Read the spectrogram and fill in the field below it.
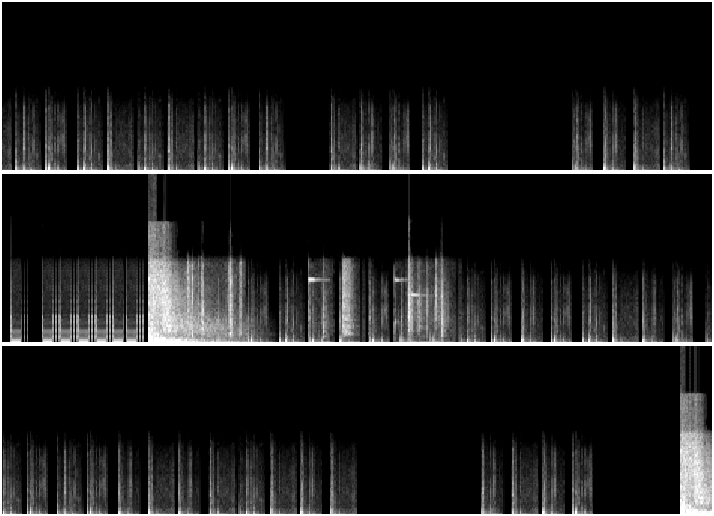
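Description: Quick footsteps clang on metal grating.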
